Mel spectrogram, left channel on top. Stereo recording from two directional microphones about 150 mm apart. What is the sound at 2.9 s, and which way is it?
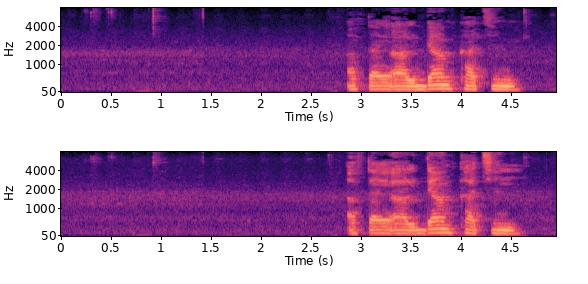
Speech, 45° left (ahead or behind).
